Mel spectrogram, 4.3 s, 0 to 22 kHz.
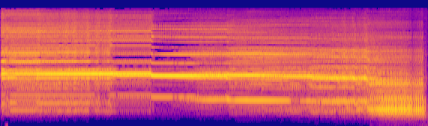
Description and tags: Tech Gear Sound Thin
This is an 8 bit sample.
technology, bit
